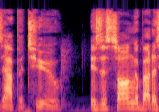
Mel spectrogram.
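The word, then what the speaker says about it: APT.: APT, pronounced as Apatu, is a song about a South Korean drinking game.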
